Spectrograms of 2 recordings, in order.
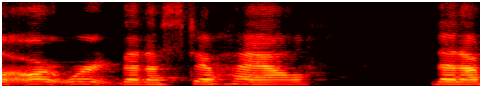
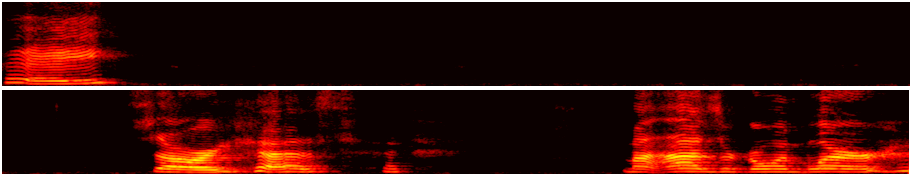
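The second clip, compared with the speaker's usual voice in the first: holding back tears, slower; 3 semitones higher than usual. Greeting viewers by name, apologizing, holding back tears. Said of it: "I'm trying not to cry".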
